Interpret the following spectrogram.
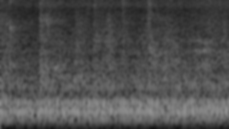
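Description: Room tone in a darkened lecture room: a steady hum with faint hiss and a few faint, scattered clicks.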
